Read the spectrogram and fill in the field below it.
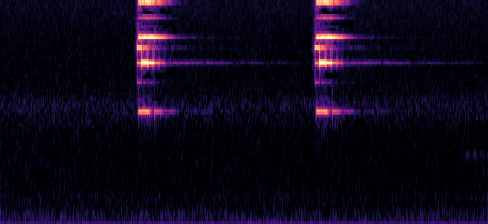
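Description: A short, bright menu chime sounds twice.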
